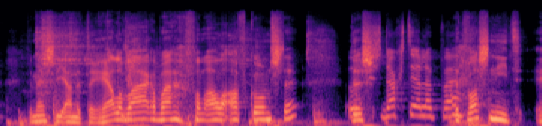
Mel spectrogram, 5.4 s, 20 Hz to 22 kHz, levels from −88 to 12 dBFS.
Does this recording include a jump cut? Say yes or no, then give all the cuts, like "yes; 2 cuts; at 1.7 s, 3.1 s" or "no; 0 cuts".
no; 0 cuts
